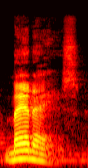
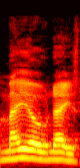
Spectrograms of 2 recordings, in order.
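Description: First: It is said Southern style, in two syllables. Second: It is said the standard way, in three syllables.

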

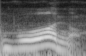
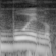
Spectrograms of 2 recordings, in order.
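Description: First: The name is said with a 'buo' sound. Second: The name is said with a 'bue' sound. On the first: "parece que se pronuncia Buono, algo así" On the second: "Yo lo llamo Filodendro José Bueno"

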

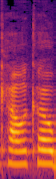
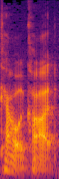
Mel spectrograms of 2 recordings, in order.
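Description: First: The final t is silent. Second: The final t is pronounced. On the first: The speaker calls it right. "It is silent" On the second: The speaker calls it wrong. "I don't think it's Calicot"

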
